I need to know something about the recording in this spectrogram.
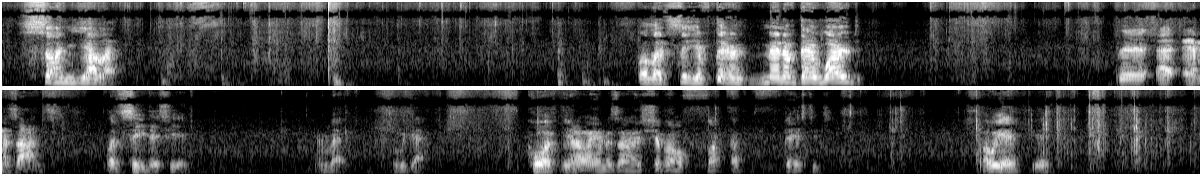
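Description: Cardboard rustles as a package is handled.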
